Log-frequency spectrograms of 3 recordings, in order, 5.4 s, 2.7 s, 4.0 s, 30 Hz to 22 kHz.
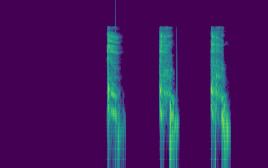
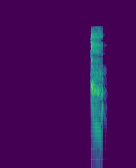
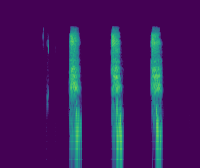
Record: {
  "three_cough_length": "5.4 s",
  "three_cough_amplitude": 32380,
  "three_cough_signal_mean_std_ratio": 0.28,
  "cough_length": "2.7 s",
  "cough_amplitude": 27198,
  "cough_signal_mean_std_ratio": 0.18,
  "exhalation_length": "4.0 s",
  "exhalation_amplitude": 30980,
  "exhalation_signal_mean_std_ratio": 0.3,
  "survey_phase": "beta (2021-08-13 to 2022-03-07)",
  "age": "18-44",
  "gender": "Female",
  "wearing_mask": "No",
  "symptom_runny_or_blocked_nose": true,
  "smoker_status": "Never smoked",
  "respiratory_condition_asthma": false,
  "respiratory_condition_other": false,
  "recruitment_source": "Test and Trace",
  "submission_delay": "2 days",
  "covid_test_result": "Positive",
  "covid_test_method": "RT-qPCR",
  "covid_ct_value": 24.3,
  "covid_ct_gene": "N gene",
  "covid_ct_mean": 25.3,
  "covid_viral_load": "5100 copies/ml",
  "covid_viral_load_category": "Minimal viral load (< 10K copies/ml)"
}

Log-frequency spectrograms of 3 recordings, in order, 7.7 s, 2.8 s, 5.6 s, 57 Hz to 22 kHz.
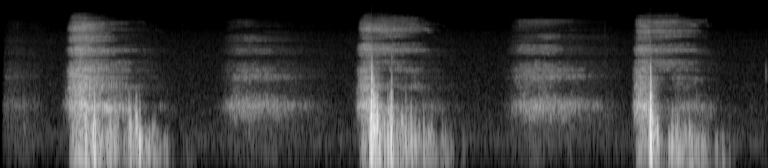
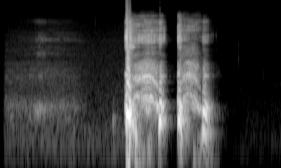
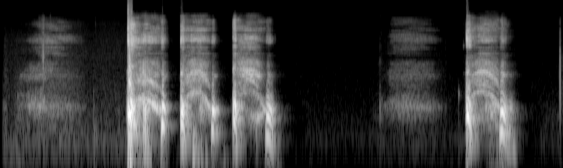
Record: {
  "exhalation_length": "7.7 s",
  "exhalation_amplitude": 32768,
  "exhalation_signal_mean_std_ratio": 0.24,
  "cough_length": "2.8 s",
  "cough_amplitude": 32768,
  "cough_signal_mean_std_ratio": 0.28,
  "three_cough_length": "5.6 s",
  "three_cough_amplitude": 32768,
  "three_cough_signal_mean_std_ratio": 0.28,
  "survey_phase": "beta (2021-08-13 to 2022-03-07)",
  "age": "45-64",
  "gender": "Female",
  "wearing_mask": "No",
  "symptom_cough_any": true,
  "symptom_runny_or_blocked_nose": true,
  "symptom_sore_throat": true,
  "symptom_fatigue": true,
  "symptom_headache": true,
  "smoker_status": "Never smoked",
  "respiratory_condition_asthma": false,
  "respiratory_condition_other": false,
  "recruitment_source": "Test and Trace",
  "submission_delay": "-1 day",
  "covid_test_result": "Negative",
  "covid_test_method": "LFT"
}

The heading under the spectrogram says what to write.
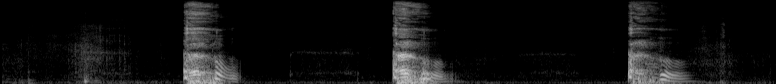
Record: {
  "three_cough_length": "7.8 s",
  "three_cough_amplitude": 32768,
  "three_cough_signal_mean_std_ratio": 0.33,
  "survey_phase": "beta (2021-08-13 to 2022-03-07)",
  "age": "45-64",
  "gender": "Female",
  "wearing_mask": "No",
  "symptom_cough_any": true,
  "symptom_runny_or_blocked_nose": true,
  "symptom_sore_throat": true,
  "symptom_change_to_sense_of_smell_or_taste": true,
  "symptom_onset": "4 days",
  "smoker_status": "Never smoked",
  "respiratory_condition_asthma": false,
  "respiratory_condition_other": false,
  "recruitment_source": "Test and Trace",
  "submission_delay": "2 days",
  "covid_test_result": "Positive",
  "covid_test_method": "RT-qPCR",
  "covid_ct_value": 20.9,
  "covid_ct_gene": "ORF1ab gene"
}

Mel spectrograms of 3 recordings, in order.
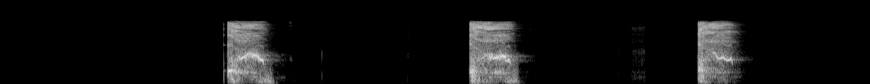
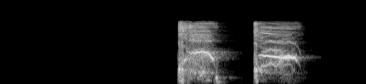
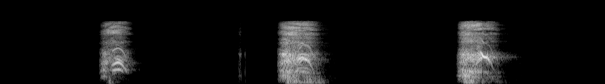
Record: {
  "three_cough_length": "8.7 s",
  "three_cough_amplitude": 32768,
  "three_cough_signal_mean_std_ratio": 0.31,
  "cough_length": "3.7 s",
  "cough_amplitude": 32768,
  "cough_signal_mean_std_ratio": 0.42,
  "exhalation_length": "6.1 s",
  "exhalation_amplitude": 32590,
  "exhalation_signal_mean_std_ratio": 0.3,
  "survey_phase": "beta (2021-08-13 to 2022-03-07)",
  "age": "45-64",
  "gender": "Female",
  "wearing_mask": "No",
  "symptom_cough_any": true,
  "symptom_fatigue": true,
  "smoker_status": "Never smoked",
  "respiratory_condition_asthma": true,
  "respiratory_condition_other": false,
  "recruitment_source": "REACT",
  "submission_delay": "1 day",
  "covid_test_result": "Negative",
  "covid_test_method": "RT-qPCR"
}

